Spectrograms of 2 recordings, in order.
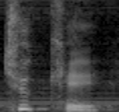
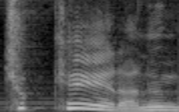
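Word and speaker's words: Τύχη: 그런데 두고, 우리말로는 두고라고 번역이 되어 있지만 발음되어 있지만 사실은 튜케입니다. 튜케. 이 튜케라는 거는 운, 행운, 운명이라는 의미를 가져요.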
